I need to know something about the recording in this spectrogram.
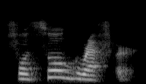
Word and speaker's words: photographer: Oke, kata yang kedua, photographer. Jadi kita menekankan pada silabel yang kedua.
